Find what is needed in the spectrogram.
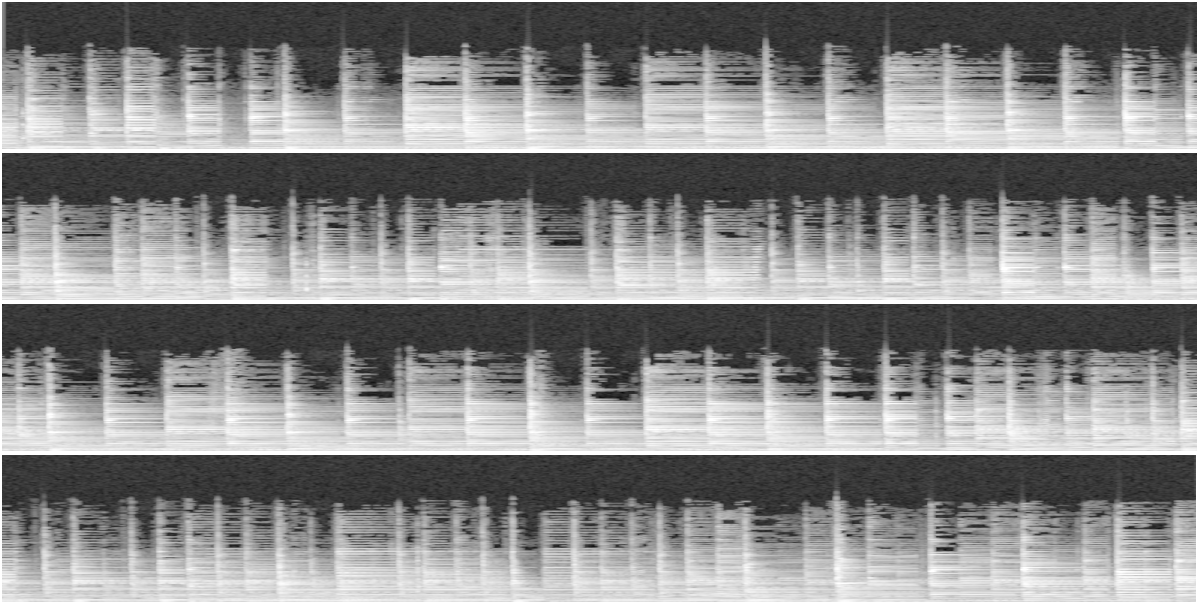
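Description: Solo cutaway acoustic guitar played by hand: a steady flow of picked notes over ringing bass notes, with no singing.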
